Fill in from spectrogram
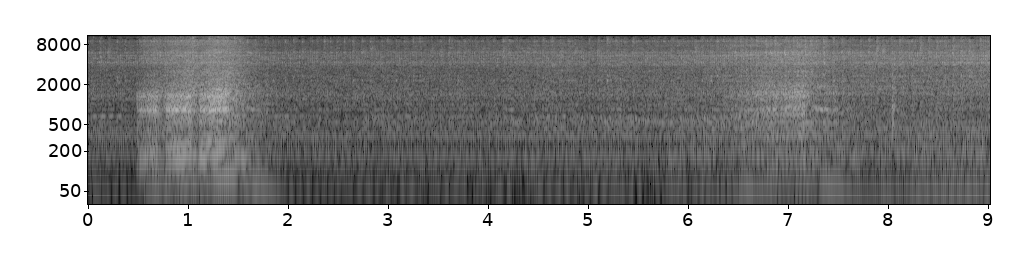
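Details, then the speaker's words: Husqvarna 125B two-stroke leaf blower, sat for years with fuel, purge bulb blown, now on fresh fuel, primed, no air filter. Catches and blips unevenly to a rough, wavering idle, hesitating when throttle opens. Owner may open the low-speed screw slightly. "Can't really, I might open the low speed just a touch. It seems to fall on its face a bit when you open the throttle, but I gotta open some doors real quick."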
